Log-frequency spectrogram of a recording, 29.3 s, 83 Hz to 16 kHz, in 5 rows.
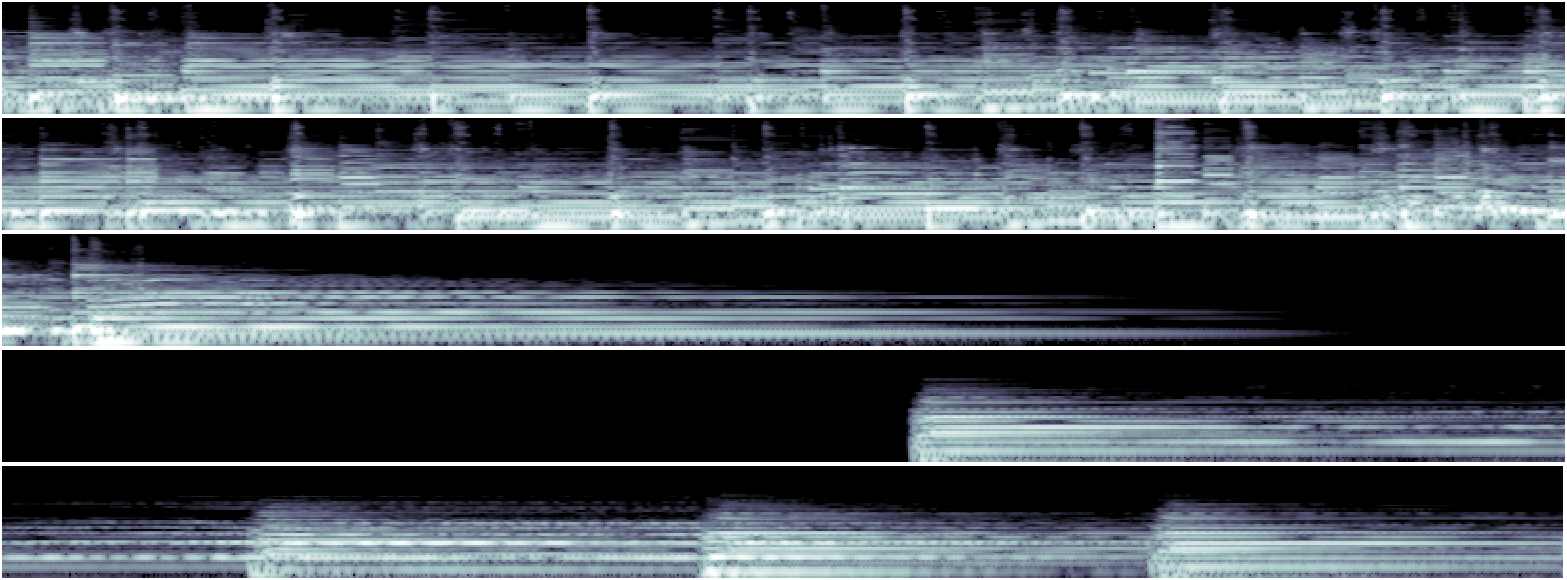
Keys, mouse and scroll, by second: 1.1 r, 2.2 s, 3.9 g, 6.3 KP_Decimal, 7.1 click, 7.9 s, 9.0 Tab, 9.6 ctrl+Tab, 11.0 click, 11.6 s, 13.0 e, 16.6 e, 18.4 middle click, 20.1 e, 23.0 r, 24.0 e, 24.9 r, 25.7 e, 27.2 r, 28.7 middle click.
